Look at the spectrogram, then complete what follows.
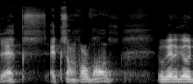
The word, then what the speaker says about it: Aix: I didn't even know I didn't know how to pronounce AIX but it's X Exxon Falls we're gonna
